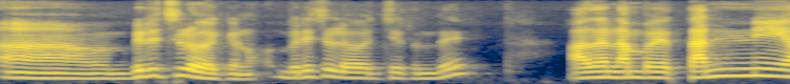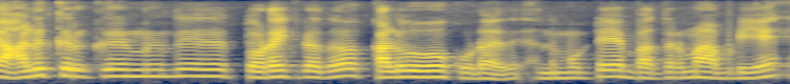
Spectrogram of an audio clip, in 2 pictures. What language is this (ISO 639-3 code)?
tam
